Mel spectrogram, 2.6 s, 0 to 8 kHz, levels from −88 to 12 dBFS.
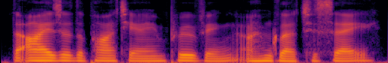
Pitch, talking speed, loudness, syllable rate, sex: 120 Hz, 280 wpm, -18 LUFS, 6.7 syllables/s, male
